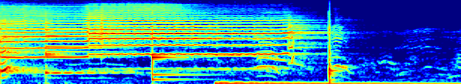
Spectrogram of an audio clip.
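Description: A Reog Ponorogo slompret (double-reed shawm) playing bright held notes that step between pitches, with a short rising slide at the start, stopping about four seconds in. A single sharp knock follows soon after.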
